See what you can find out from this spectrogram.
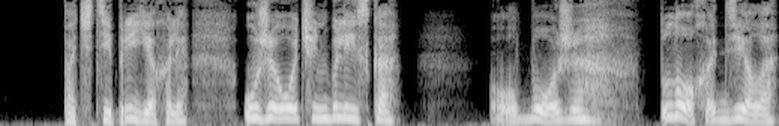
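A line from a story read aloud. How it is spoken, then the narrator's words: Hoarse. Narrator (Russian): хрипит она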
